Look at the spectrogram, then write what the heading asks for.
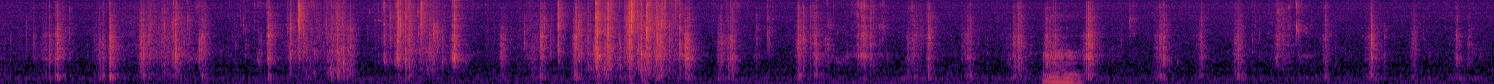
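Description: A person chewing crunchy Bissli wheat snacks: a faint, irregular run of crisp crunches, with a brief low hum from the eater about ten seconds in.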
